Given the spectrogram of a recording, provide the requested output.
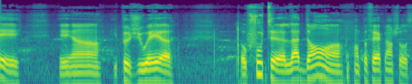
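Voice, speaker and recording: A man speaks at a medium pitch with a non-native accent. His pitch varies in an ordinary way. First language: not French (speaking French). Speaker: skateboard coach. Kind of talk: informal explanatory talk to parents. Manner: hesitant, many fillers and repetitions.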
